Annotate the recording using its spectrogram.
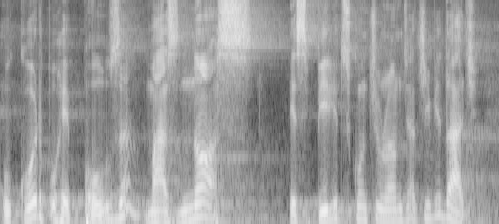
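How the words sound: The word nós carries strong emphasis.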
